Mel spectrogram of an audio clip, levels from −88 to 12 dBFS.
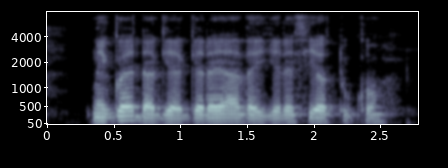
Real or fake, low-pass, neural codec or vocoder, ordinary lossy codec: fake; 7.2 kHz; vocoder, 22.05 kHz, 80 mel bands, WaveNeXt; none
